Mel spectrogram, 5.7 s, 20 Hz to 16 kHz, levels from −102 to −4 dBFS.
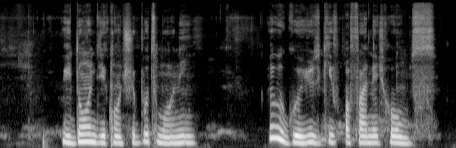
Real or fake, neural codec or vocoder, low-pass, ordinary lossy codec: fake; vocoder, 44.1 kHz, 128 mel bands, Pupu-Vocoder; 14.4 kHz; none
